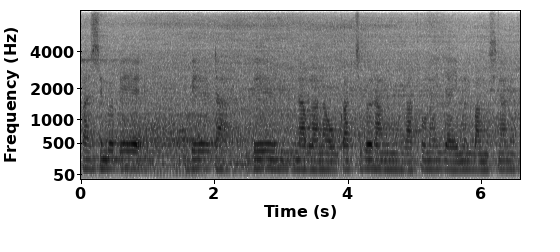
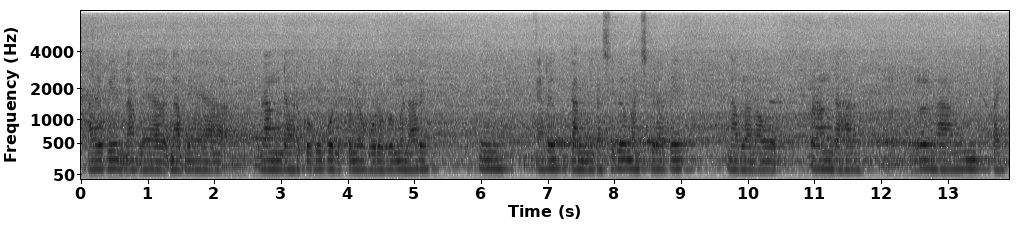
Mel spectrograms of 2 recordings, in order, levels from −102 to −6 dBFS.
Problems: constant background noise, low volume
